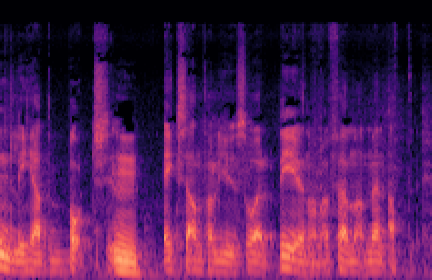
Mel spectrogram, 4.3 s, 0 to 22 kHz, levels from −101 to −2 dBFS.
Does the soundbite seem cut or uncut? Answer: cut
